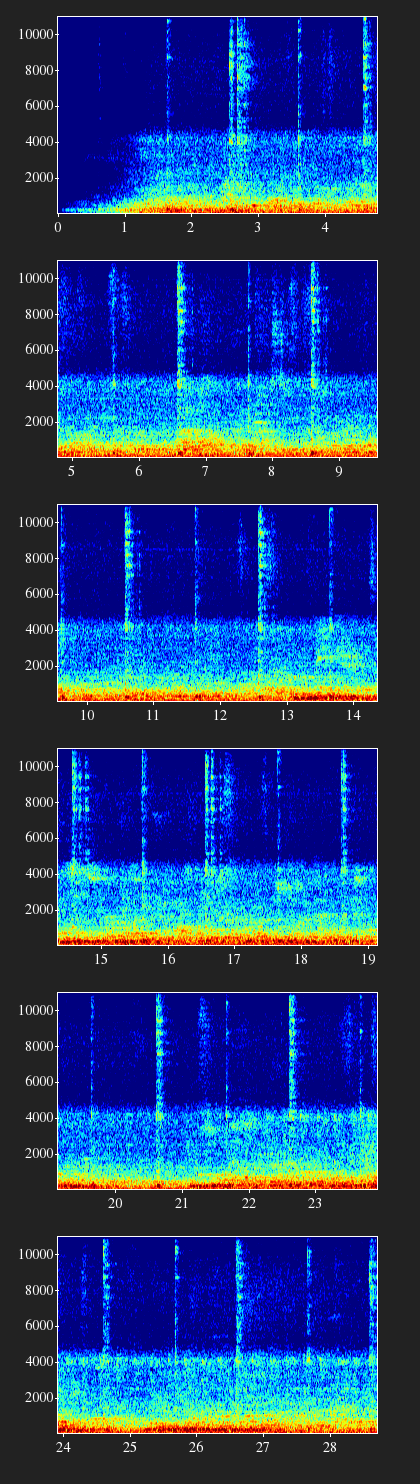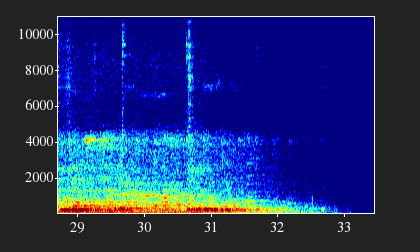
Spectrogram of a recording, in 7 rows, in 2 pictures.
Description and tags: FR.EinsteinOnTheClock.040
antique-clock, field-recording, sound, zoomh4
